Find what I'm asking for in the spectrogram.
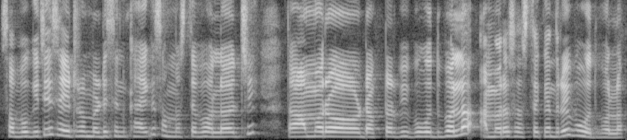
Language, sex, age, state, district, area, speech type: Odia, female, 45-60, Odisha, Kandhamal, rural, spontaneous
